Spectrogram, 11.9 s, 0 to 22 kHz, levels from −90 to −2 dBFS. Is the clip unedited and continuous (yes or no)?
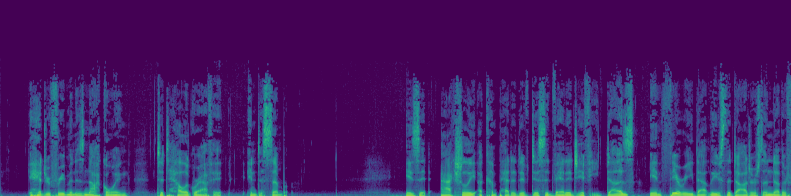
no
